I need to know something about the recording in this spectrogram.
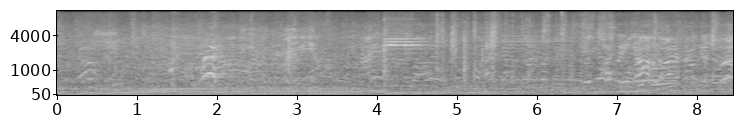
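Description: Busy street ambience: scattered voices of passers-by talking over a low engine rumble that eases after about three seconds. A brief high-pitched beep sounds at about four seconds.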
